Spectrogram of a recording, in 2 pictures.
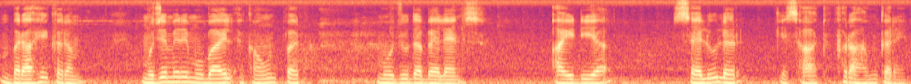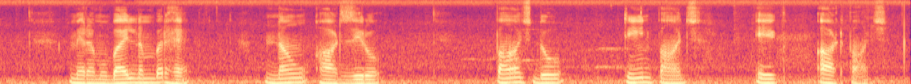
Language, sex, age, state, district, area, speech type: Urdu, male, 18-30, Bihar, Purnia, rural, read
